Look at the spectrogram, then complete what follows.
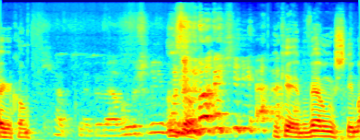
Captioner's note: lacht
